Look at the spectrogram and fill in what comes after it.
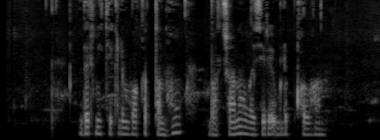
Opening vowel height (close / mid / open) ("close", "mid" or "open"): mid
